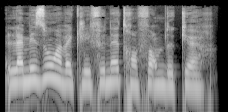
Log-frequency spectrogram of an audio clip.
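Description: A woman's voice: medium pitch, normal speed, warm tone, no echo, clean studio sound, voice pushed up, close to an everyday voice. A woman voicing a shy, earnest young male storybook animal who speaks hesitantly and politely. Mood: timid polite.

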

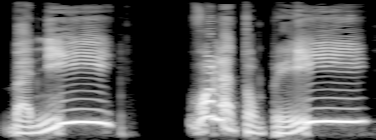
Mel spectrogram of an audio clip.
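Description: A woman voicing a small grey parrot with a shrill, jerky voice in an audiobook. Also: wildly swooping pitch, slow, no echo, studio quality, exaggerated voice. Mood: squawking. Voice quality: shrill, staccato squawking. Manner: repeats the same cries. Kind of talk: audiobook character voice.

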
